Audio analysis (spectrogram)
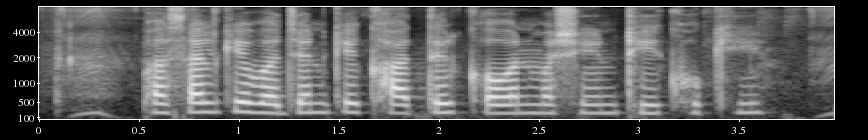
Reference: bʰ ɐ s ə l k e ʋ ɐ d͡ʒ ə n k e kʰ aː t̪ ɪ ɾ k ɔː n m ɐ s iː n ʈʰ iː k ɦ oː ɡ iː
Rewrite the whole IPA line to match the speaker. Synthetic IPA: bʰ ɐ s ə l k e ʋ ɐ d͡ʒ ə n k e kʰ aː t̪ ɪ ɾ k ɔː n m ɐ ʃ iː n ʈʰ iː k ɦ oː ɡ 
